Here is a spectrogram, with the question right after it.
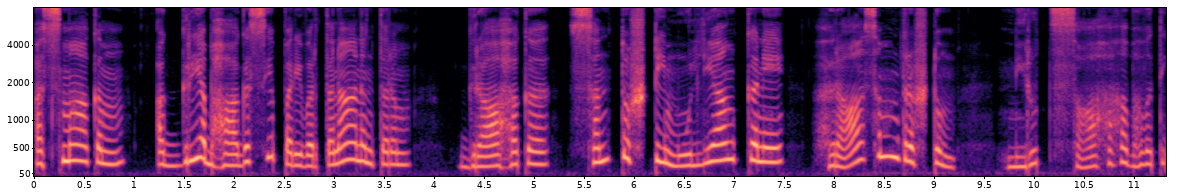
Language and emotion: Sanskrit, sad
